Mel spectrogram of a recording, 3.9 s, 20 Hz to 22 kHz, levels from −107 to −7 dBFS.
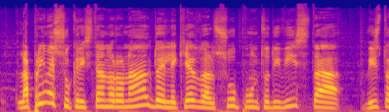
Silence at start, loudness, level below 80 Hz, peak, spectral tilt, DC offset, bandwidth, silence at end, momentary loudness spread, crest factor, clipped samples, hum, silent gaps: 0.15 s; -20 LUFS; -40 dBFS; 0 dBFS; -4 dB/octave; under 0.1%; 18 kHz; 0 s; 7 LU; 20 dB; under 0.1%; none; none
